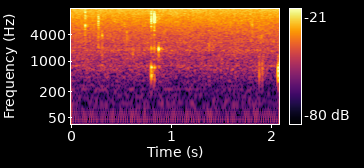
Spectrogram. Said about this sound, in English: Let me have a little sip of my tea.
